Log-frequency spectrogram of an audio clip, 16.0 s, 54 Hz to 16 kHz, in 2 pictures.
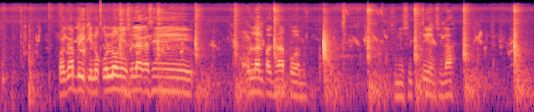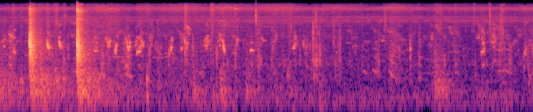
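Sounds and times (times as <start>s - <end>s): chickens clucking: 0.0s - 16.0s
chickens pecking at feed: 0.0s - 16.0s
loud sharp taps: 1.8s - 9.5s.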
